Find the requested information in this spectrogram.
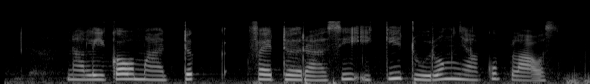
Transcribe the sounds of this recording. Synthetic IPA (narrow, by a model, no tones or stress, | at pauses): nalikɔmaɖ̥ə̤k̚ | fed̥e̤ɾasiʔikid̪̥ṳɾʊŋɲakuplaɔ̰s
